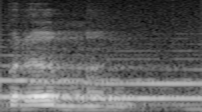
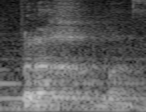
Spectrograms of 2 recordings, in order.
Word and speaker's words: Brahman: Você não pode ignorar a presença dessa consoante e pronunciar Braman. Não é isso, é Brahman.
